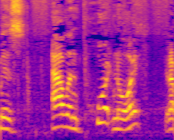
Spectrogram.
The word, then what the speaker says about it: Alan Portnoy: His name is Allan Portoi. Did I pronounce that right, Alan?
